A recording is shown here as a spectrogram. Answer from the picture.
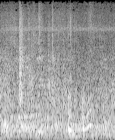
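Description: A pigeon cooing softly in low, short notes, with a couple of light clicks in the first second.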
